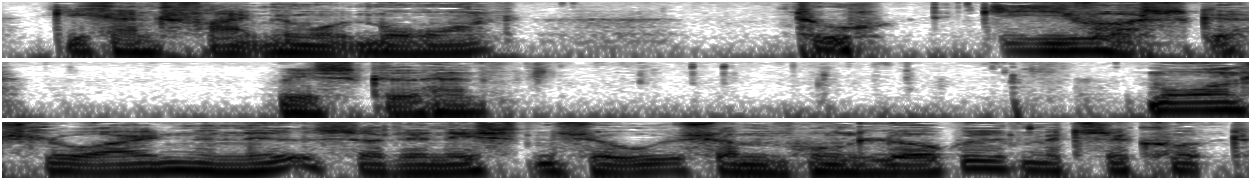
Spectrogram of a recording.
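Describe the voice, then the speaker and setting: A man reading a story aloud in a calm, deliberate way, stopping now and then to explain an old word. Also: low voice, husky, no room sound.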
